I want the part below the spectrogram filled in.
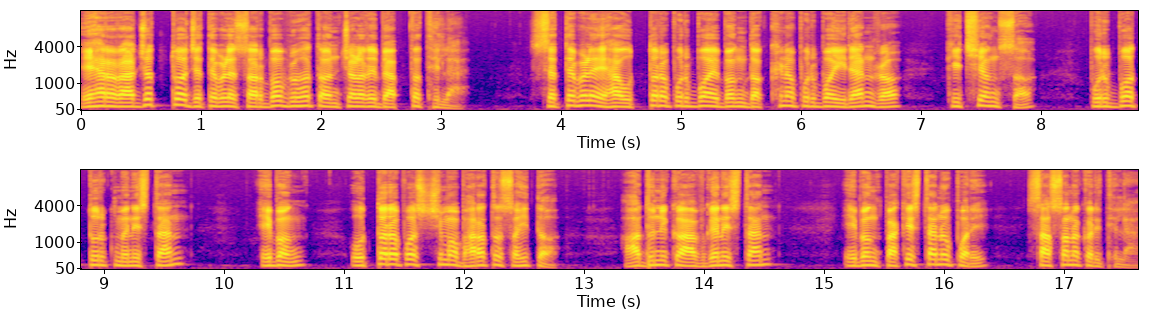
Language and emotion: Odia, neutral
